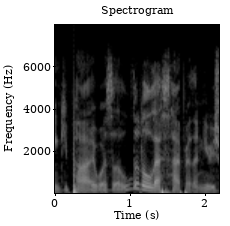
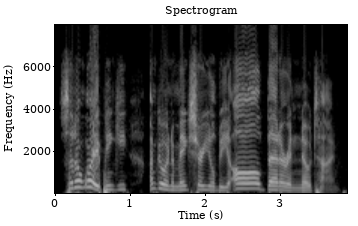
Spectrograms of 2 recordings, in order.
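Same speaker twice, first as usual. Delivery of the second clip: much higher, louder bright promise; confident reassurance; 8 semitones higher, 9 dB louder than usual. Acted. Twilight reassuring worried Pinky, confident. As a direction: promise it with a big smile. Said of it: "a confident smile".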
